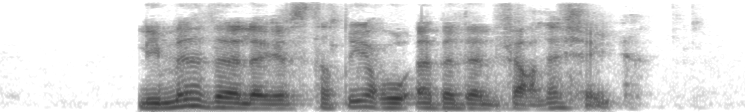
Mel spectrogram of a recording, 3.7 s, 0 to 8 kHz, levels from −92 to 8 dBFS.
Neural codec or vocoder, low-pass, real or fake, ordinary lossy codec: none; 7.2 kHz; real; AAC, 32 kbps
